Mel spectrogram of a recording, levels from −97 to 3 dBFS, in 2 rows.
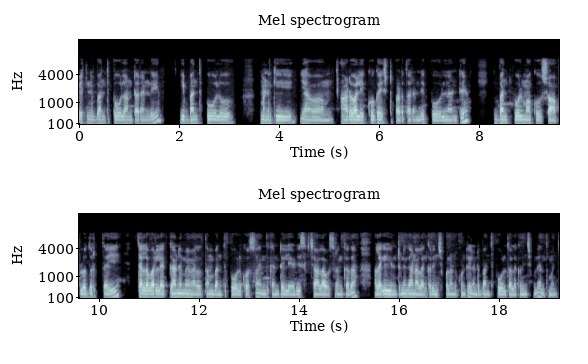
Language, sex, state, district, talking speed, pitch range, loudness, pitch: Telugu, male, Andhra Pradesh, Srikakulam, 110 wpm, 110-120 Hz, -22 LUFS, 110 Hz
